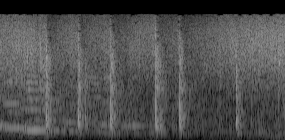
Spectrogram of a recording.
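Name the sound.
knocking on a door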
